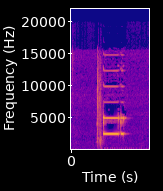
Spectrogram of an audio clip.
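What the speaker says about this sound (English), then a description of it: "we're getting a buzzer beep every time that happens" A buzzer on the flight controller of a small brushed 110mm quadcopter sounds on arming, preceded by a click. It gives a loud, steady, high-pitched beep lasting about a third of a second and then a short second beep, close up.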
